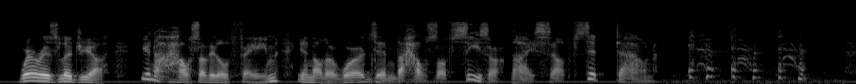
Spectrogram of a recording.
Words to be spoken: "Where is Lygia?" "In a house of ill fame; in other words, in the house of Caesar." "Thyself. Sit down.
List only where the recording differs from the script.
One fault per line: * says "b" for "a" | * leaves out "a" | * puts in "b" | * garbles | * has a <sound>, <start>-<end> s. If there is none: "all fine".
* has a cough, 6.7-8.3 s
